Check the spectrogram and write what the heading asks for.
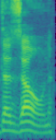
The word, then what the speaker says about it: DAZN: They have a streaming service, DAZN, it's pronounced DAZN.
